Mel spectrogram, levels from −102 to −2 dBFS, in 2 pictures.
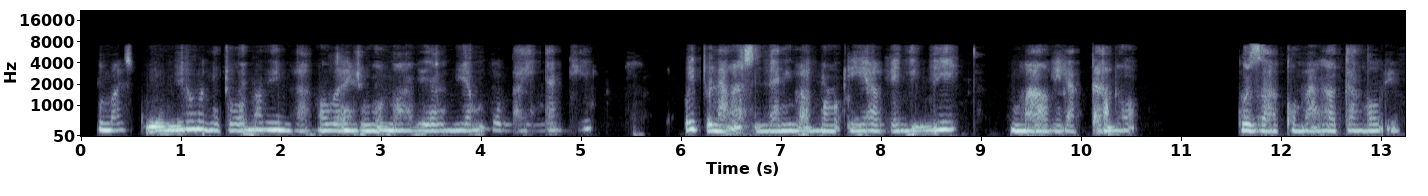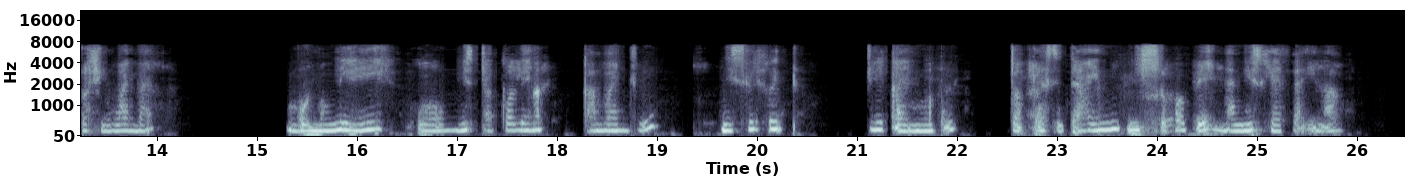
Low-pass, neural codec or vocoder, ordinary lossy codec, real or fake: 7.2 kHz; codec, 24 kHz, 1.5 kbps, HILCodec; AAC, 32 kbps; fake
